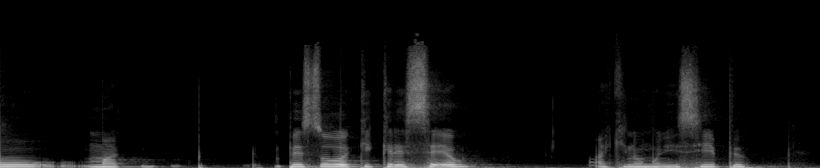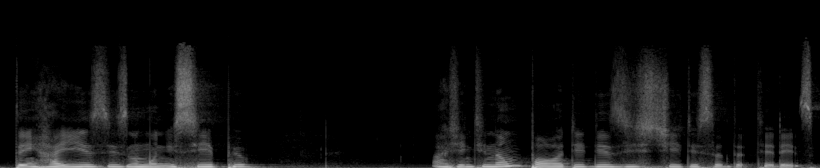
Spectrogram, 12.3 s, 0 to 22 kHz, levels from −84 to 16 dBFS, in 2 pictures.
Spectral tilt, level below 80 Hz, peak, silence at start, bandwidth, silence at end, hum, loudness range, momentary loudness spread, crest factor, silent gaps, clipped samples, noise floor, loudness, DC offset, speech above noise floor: -7.5 dB/octave; -30 dBFS; -2 dBFS; 0 s; 14.5 kHz; 0.05 s; none; 5 LU; 15 LU; 18 dB; none; under 0.1%; -56 dBFS; -20 LUFS; under 0.1%; 37 dB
